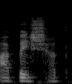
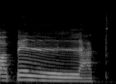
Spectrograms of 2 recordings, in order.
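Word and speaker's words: appellat: O la doble L, en latín es una doble L, o sea, suena como L más L. No digo apellat o apeliat, digo apellat, ¿sí?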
